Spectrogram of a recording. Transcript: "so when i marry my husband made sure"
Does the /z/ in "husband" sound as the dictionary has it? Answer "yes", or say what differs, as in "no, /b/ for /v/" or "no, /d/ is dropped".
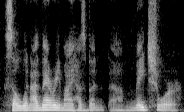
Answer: yes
